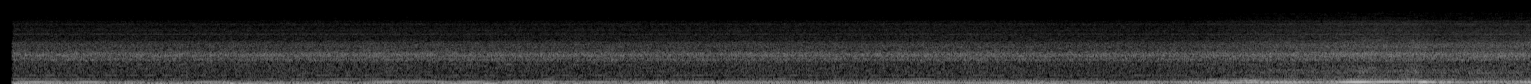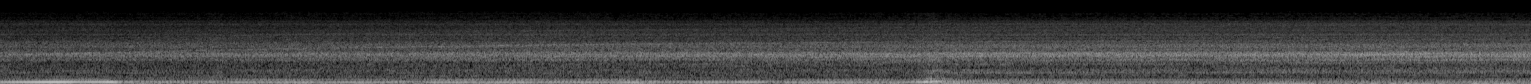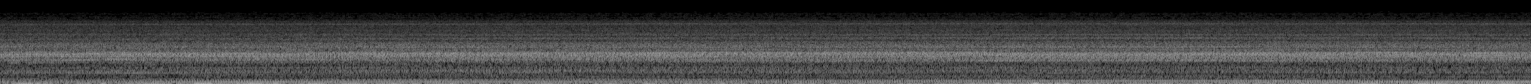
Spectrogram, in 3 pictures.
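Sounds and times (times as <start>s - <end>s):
car engine revving and idling: 0.1s - 45.9s.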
